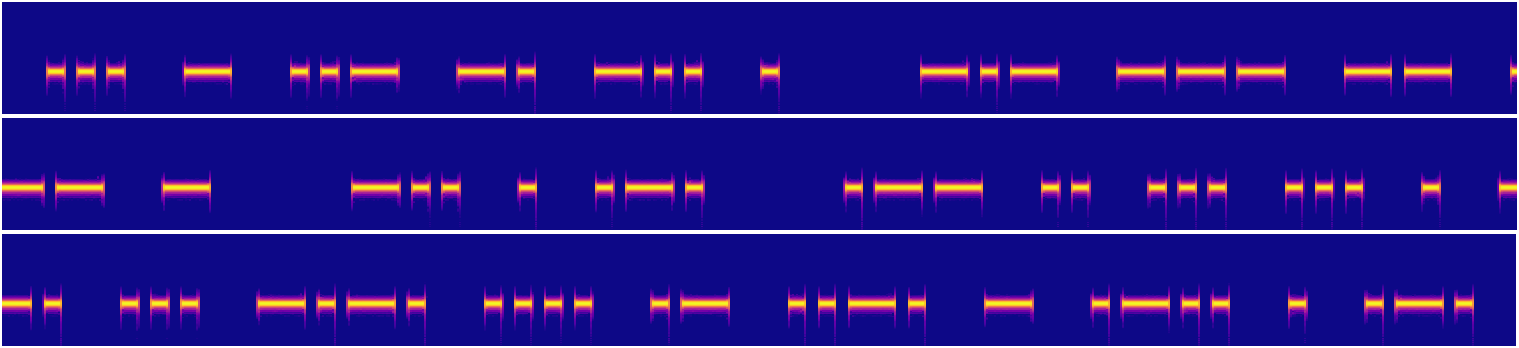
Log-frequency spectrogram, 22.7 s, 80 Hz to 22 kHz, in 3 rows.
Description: Morse code, heard as a keyed tone, about 16 wpm, 680 Hz. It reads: STUNDE KOMMT DER WISSENSCHAFTLER
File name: Witz-23-September-2025-70-F80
